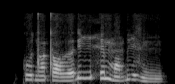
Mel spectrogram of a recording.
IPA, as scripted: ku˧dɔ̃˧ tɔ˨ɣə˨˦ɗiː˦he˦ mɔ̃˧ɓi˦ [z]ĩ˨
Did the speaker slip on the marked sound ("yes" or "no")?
no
